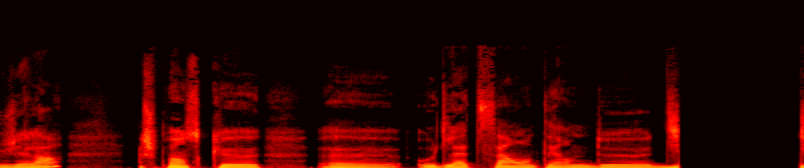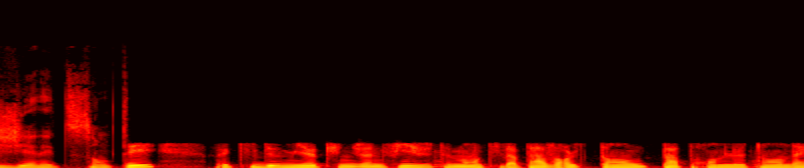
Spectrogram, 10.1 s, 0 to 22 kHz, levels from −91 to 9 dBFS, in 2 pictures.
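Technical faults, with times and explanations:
4.23–5.00 s, rebuffering stall: after "ça en termes de" the sound stops for 0.76 s, then resumes cleanly with "et de". The waveform goes flat and the spectrogram shows a blank column.
5.82 s to end, switch to a poorer input device (likely): the sound turns dull, with nothing above 3.2 kHz. The spectrogram top goes empty, the level shifts by a few decibels, and a faint new noise floor appears.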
